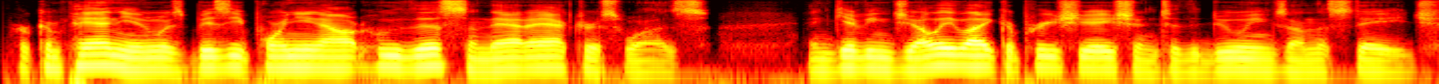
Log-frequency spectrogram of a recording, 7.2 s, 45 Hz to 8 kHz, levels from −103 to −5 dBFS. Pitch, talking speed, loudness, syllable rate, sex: 110 Hz, 190 wpm, -18 LUFS, 5.2 syllables/s, male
